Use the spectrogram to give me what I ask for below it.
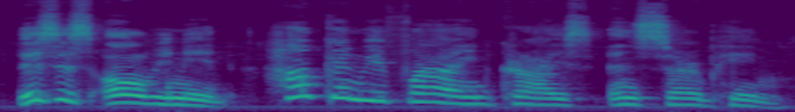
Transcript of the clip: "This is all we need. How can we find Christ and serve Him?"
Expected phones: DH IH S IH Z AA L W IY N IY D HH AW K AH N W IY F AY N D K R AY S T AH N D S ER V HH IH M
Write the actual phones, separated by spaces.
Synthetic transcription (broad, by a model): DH IH S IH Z AA L W IY N IY D HH AW K AH N W IY F AY N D K R AY S T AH N S ER V HH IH M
